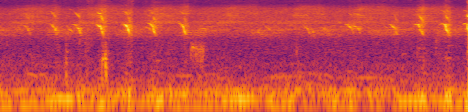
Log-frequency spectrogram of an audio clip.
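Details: One-day-old chicks peeping: short, high, downward-slurred cheeps, sometimes paired, come irregularly over a steady background hiss and low hum.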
